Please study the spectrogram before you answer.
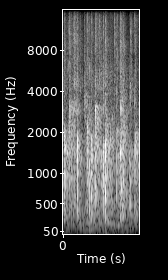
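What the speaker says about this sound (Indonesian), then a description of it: "Berikan sorak-sorai buat Tuhan Yesus." A church congregation clapping and cheering for Jesus, with quick, dense, loud applause and mixed voices filling the room for the whole moment.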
